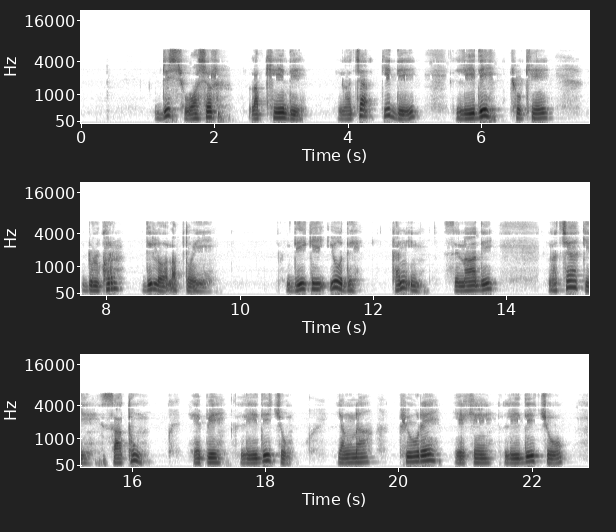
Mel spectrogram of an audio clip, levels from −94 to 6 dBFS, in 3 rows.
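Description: MP2 compression runs throughout this speech clip: the whole recording is dull, with nothing above about 6.1 kHz, and a gurgling, granular roughness runs through it. This is likely the work of an MPEG Layer II encoder starved of bits, which fits a rate near 32 kbps. The coder divides the spectrum into 32 sub-bands and, lacking bits, shuts off the upper ones entirely. Bands flicker on and off, and those that remain are coarsely quantised.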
